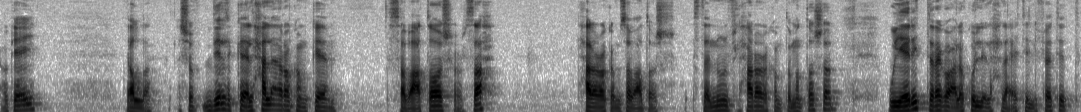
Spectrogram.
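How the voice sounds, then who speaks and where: A young man with an Egyptian Arabic accent, teaching an online English lesson with energy, drilling words slowly and having viewers repeat them. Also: lowish voice, a little mellow.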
